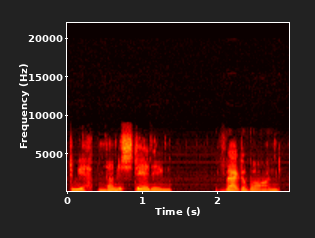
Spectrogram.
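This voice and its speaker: A woman's voice: mid-range voice, dark tone, husky, no echo, highs cut off. A woman doing a stern older stallion doctor. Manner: measured, cool and stern. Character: older male pony doctor, taciturn and protective.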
